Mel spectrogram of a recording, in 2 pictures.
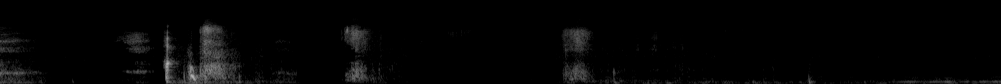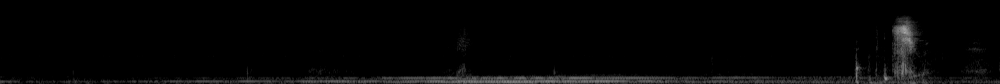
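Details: Induced sneezing after an unusually sneezy day with no apparent cause: several sharp, loud sneezes with short breathy intakes between them, a low hum in the background partway through.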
